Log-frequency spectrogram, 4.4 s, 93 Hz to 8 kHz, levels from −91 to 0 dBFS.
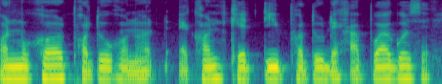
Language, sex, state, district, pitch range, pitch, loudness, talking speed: Assamese, male, Assam, Sonitpur, 110-120 Hz, 115 Hz, -14 LUFS, 110 wpm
